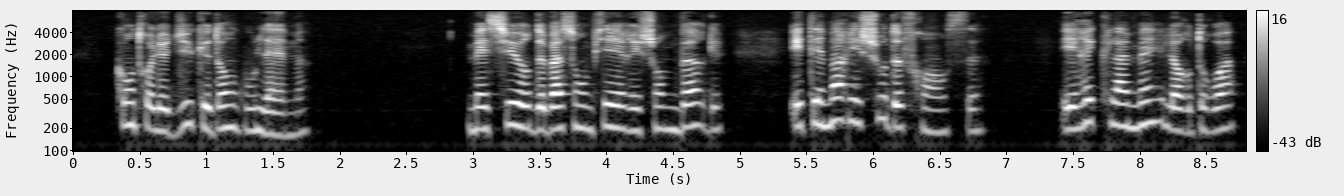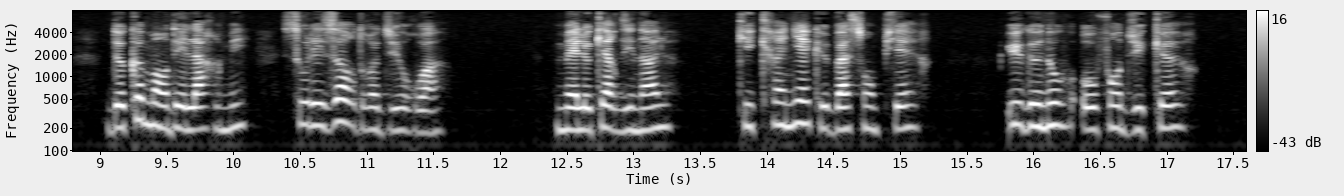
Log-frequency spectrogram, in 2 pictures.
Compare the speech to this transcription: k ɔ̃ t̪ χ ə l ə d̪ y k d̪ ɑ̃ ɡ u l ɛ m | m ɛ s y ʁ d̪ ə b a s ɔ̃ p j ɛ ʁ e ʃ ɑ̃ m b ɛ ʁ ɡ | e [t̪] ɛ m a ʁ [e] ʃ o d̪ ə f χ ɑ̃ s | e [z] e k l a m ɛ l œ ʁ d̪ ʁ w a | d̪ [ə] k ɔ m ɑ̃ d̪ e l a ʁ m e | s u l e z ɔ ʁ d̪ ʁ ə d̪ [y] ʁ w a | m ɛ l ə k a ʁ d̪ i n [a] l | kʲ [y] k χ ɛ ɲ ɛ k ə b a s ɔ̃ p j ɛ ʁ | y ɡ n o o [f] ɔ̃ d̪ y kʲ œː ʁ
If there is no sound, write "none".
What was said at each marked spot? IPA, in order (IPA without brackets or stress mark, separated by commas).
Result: t̪, e, ʁ, ə, y, a, i, f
